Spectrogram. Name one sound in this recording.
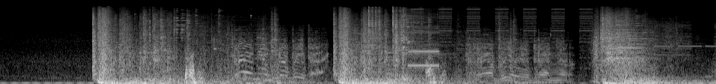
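A tank cannon fires with loud booming blasts.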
